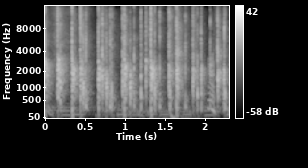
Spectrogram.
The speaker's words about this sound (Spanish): Bienvenidos al primer WannaCast. Un aplauso. Un aplauso.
